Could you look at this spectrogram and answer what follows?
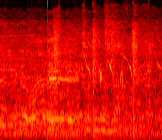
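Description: Brahma chickens clucking at a busy pigeon market in Natore, Bangladesh, a few short close clucks and squawks over the low hum of a crowd.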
